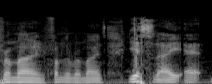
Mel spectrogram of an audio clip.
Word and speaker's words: Ramon: your own phone pronounce Ramone from The Ramones yesterday at during the game or mon or Saturday every was calling him Raymond so it is Ramon I I like Ramon better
